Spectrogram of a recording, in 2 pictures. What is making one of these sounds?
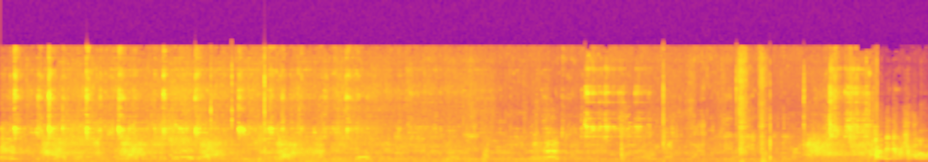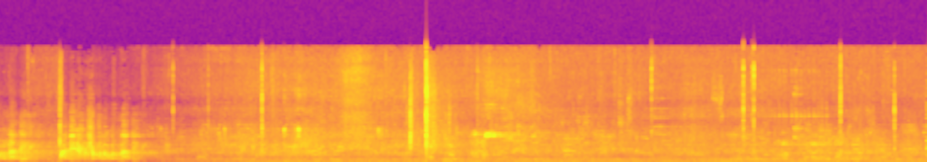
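A crowd of men shout and cheer outdoors.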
